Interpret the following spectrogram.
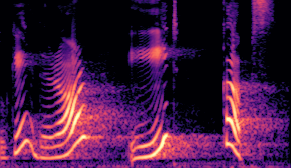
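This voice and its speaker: A young woman teaches small children in a broad singsong manner, repeating words deliberately, as a nursery teacher. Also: high voice, wildly swooping pitch. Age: young adult. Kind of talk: children's counting lesson. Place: indoor classroom-like room with decorated wall. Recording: echoey room, long reverb.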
